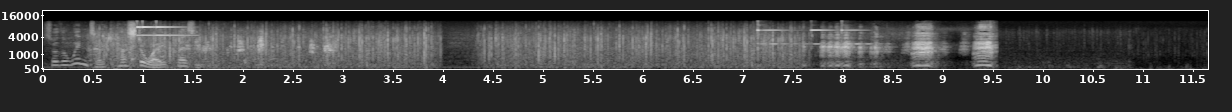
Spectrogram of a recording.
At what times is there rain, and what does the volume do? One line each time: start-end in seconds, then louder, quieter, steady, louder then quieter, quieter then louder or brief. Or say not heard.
0.0-11.6 quieter.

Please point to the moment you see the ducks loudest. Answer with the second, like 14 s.
9 s.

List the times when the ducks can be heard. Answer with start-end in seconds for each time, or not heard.
0.4-3.0, 7.5-9.6.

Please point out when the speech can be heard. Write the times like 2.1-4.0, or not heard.
0.0-2.5.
